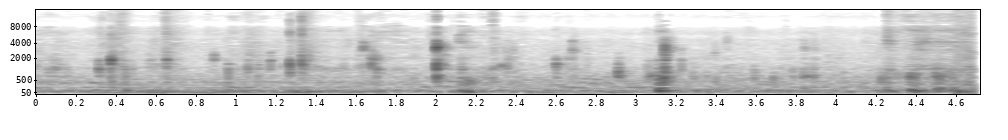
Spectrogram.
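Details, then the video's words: Pug named Ttungi, a male born 2015, eating homemade dog-safe chicken indoors in early summer; crisp crunching bites and wet chewing come in quick irregular bursts, with short louder crunches near the start, middle and end. "Pug Puppies Eating Sounds Mukbang"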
